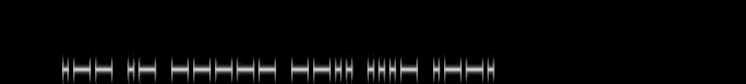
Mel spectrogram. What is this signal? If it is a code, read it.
Morse code, heard as a keyed tone, about 21 wpm, 700 Hz. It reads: WA0ZVP
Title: USA Call Signs - 6 Characters - Repeated 2x - 22wpm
